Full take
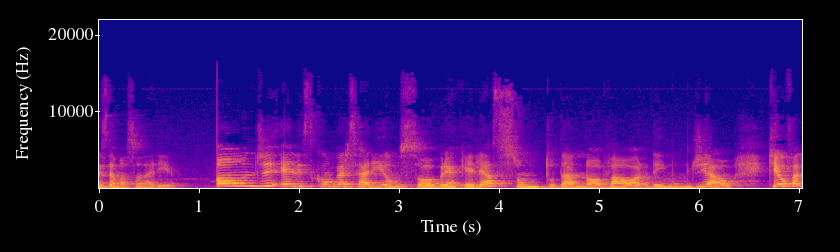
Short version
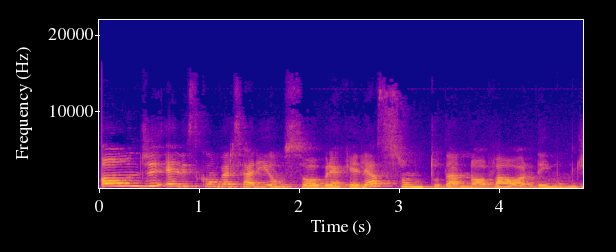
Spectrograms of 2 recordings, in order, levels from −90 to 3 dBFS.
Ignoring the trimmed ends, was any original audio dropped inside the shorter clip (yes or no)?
no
